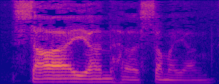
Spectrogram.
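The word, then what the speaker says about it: sāyanha samayaṃ: In the word, the word should be sayanha samayang. The first A is the long A.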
